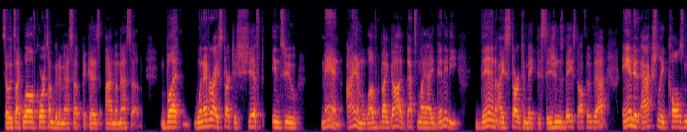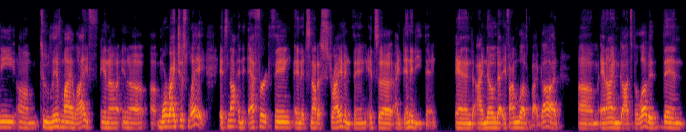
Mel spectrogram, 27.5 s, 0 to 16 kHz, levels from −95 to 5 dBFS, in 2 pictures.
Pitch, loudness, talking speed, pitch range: 140 Hz, -23 LUFS, 200 wpm, 130-150 Hz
